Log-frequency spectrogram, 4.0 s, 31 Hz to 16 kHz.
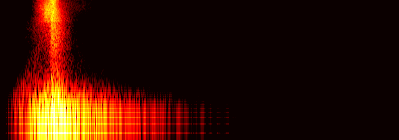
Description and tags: Swoosh And Hit 1
Short swoosh / whoosh sound effects with a thump hit for video editing, games, film, presentations, and commercial business use.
